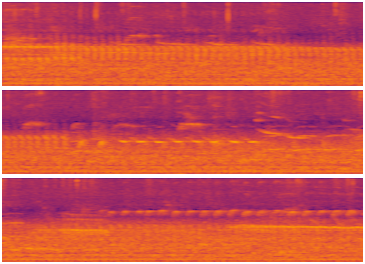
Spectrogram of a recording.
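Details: Domestic canary, Harzer Roller or Malinois Waterslager, in Xanthi, Greece. It gives quiet rolling trills, then a short run of clear, evenly spaced whistled notes and a falling drawn tone, against a steady low hum.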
